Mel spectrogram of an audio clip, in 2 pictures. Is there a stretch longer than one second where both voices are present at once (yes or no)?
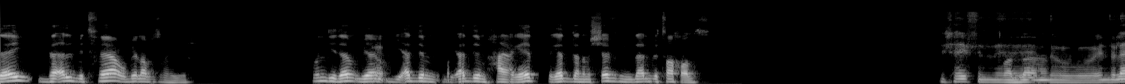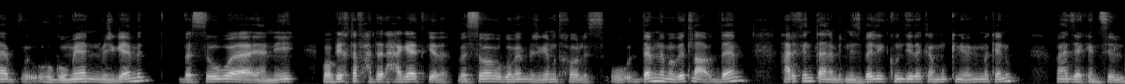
no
